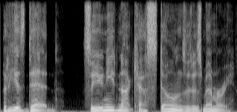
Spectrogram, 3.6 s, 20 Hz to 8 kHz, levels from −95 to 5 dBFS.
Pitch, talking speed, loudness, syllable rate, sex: 140 Hz, 220 wpm, -18 LUFS, 5.1 syllables/s, male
